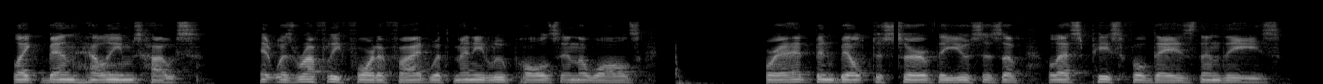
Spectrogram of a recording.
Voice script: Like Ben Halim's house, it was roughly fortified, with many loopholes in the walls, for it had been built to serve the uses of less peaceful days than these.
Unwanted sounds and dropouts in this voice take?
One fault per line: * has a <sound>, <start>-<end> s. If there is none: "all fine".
* has a thud, 6.8-7.3 s
* has a dropout, 8.9-9.0 s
